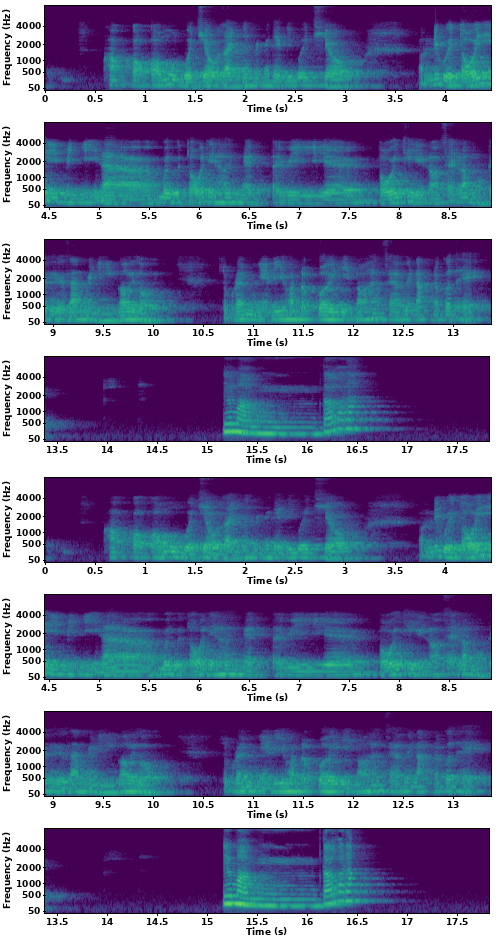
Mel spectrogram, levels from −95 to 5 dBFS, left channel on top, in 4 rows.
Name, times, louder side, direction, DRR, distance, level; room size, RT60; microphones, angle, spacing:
voice 1, 0.6-10.0 10.7-13.3, left 1 dB, 80° left, 2 dB, 2.2 m, -35 dB
voice 2, 15.2-16.4, right 3 dB, 70° right, 9 dB, 1.0 m, -29 dB
9.0 x 6.8 x 7.3 m, 0.83 s
head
